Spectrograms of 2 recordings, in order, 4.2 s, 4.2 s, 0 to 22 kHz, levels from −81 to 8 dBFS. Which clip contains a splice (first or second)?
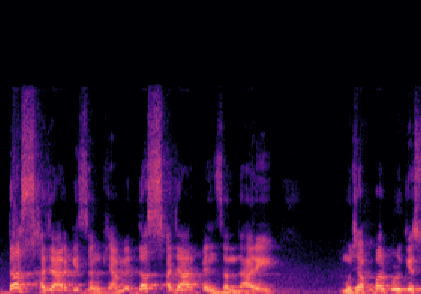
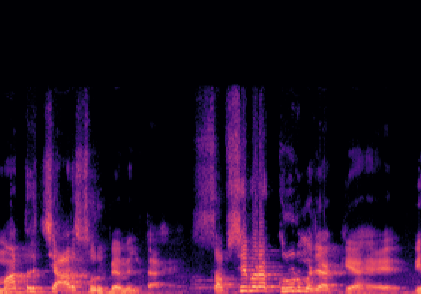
second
